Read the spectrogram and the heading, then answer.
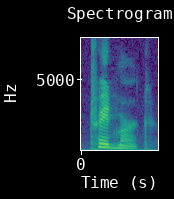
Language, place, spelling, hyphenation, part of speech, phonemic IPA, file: English, California, trademark, trade‧mark, noun / verb / adjective, /ˈtɹeɪdmɑɹk/, En-us-trademark.ogg
- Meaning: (noun) A word, symbol, or phrase used to identify a particular company's product and differentiate it from other companies' products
